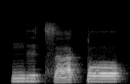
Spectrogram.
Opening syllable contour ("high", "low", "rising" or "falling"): high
